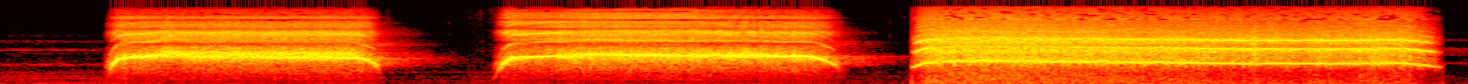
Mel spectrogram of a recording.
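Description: Three loud, piercing shrieks from an Aztec death whistle, the first two about a second and a half each and the last longer and harsher, sounding like a human scream, alone with no talking.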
